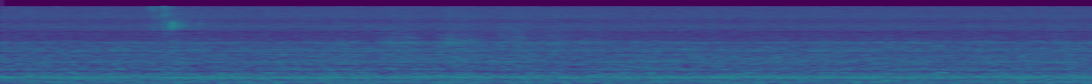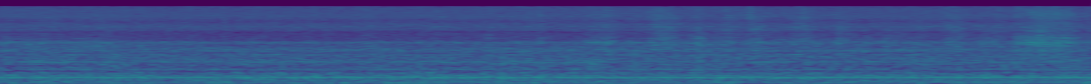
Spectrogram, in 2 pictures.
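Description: Quiet room tone: a steady hiss with a faint low hum, and one small tick about a second in.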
